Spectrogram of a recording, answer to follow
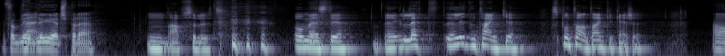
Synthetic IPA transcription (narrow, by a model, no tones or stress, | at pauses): ɪfoːbliːlɪɡeːʈʂpʰɔd̪ɛ̰ | a̰b̥sɔlʉ̟ːt̪ | ɔmɛnst̪d̪ɛɛnlɛt̪ːɛnliːt̪ənt̪ʰaŋkəspɔnt̪ʰɑːnt̪ʰaŋk̬əkʰa̰nʂə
